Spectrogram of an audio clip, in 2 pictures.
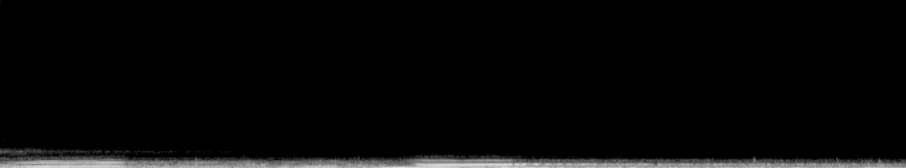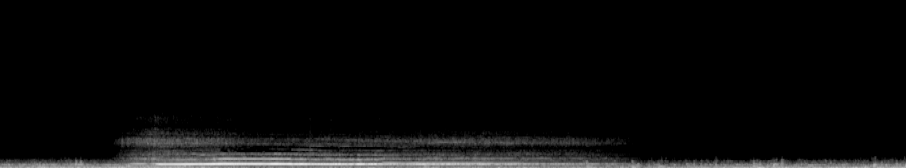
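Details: Whale calls: long tonal moans, some low and rough near the start, then a clear steady tone around the eighth second with stacked harmonics that slowly falls away, over a constant underwater rumble.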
